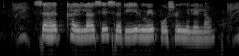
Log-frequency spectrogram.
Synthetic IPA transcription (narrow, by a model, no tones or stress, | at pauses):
sɛɦəd̪kʰəɪlasesɐɾiːɾmẽpoːʃəɽ̃mɪleːlaː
